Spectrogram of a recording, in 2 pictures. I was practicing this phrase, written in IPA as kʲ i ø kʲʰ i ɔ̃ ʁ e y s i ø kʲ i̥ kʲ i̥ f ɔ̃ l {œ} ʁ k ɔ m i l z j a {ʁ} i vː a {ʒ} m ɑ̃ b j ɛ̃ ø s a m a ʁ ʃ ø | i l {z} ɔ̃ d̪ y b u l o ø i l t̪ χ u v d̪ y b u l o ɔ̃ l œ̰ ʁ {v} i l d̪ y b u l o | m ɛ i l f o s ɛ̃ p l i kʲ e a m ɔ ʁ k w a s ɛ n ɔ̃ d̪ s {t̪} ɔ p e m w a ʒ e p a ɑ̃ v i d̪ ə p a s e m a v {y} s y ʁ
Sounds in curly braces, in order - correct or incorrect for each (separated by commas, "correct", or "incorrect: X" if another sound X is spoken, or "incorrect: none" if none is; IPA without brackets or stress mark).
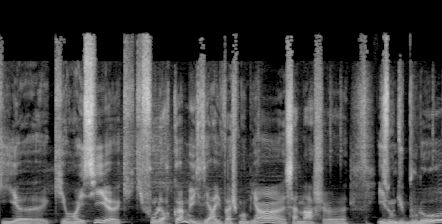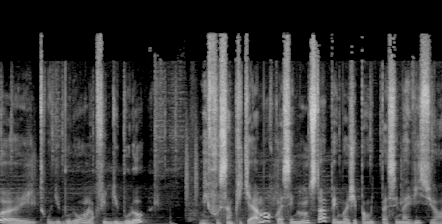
correct, correct, incorrect: ʃ, correct, incorrect: f, correct, incorrect: i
